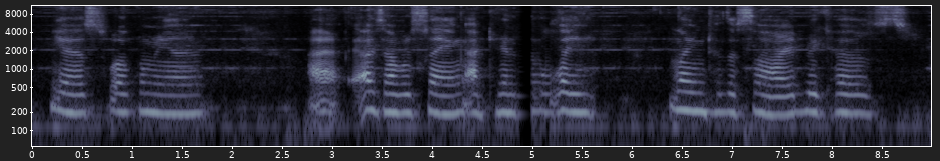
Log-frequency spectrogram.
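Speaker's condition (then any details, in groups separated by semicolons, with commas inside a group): Cerebral palsy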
